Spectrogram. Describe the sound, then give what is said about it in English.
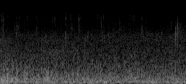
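Steady, continuous rainfall from a storm hisses evenly for the whole moment, a dense wash of drops with a soft low rumble beneath, fairly quiet and with no voices. “Maybe by next week the storm will have cleared up.”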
